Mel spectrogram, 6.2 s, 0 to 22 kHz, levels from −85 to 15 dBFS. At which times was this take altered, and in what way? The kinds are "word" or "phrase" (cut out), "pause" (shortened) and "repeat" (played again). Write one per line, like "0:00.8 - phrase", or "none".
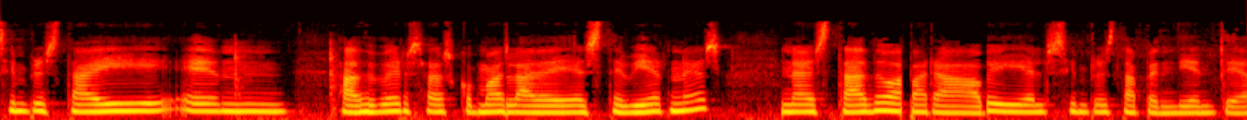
0:01.7 - word
0:02.5 - word
0:03.9 - word
0:04.5 - word
0:04.9 - word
